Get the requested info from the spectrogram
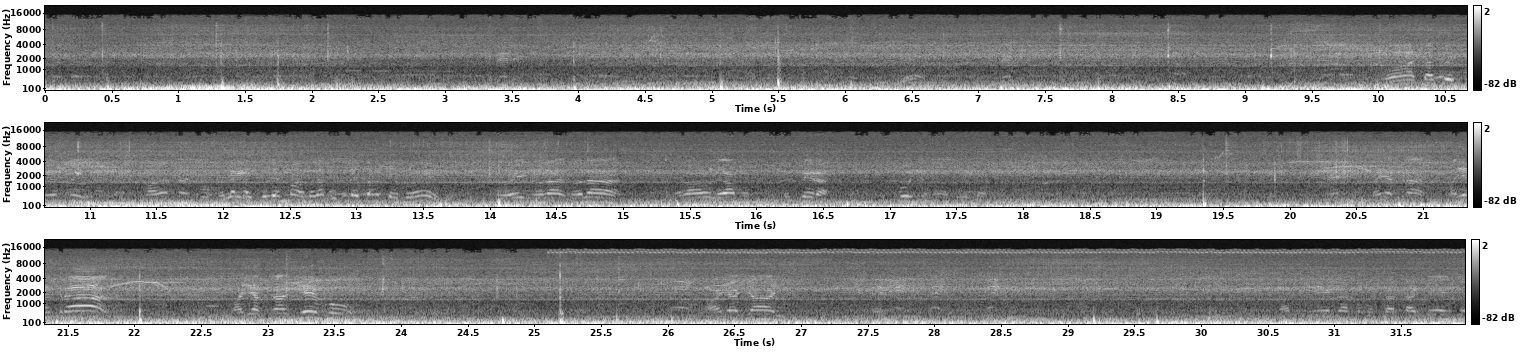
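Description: Steady low rumble of wind buffeting the microphone, with faint distant voices and a few sharp thuds.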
